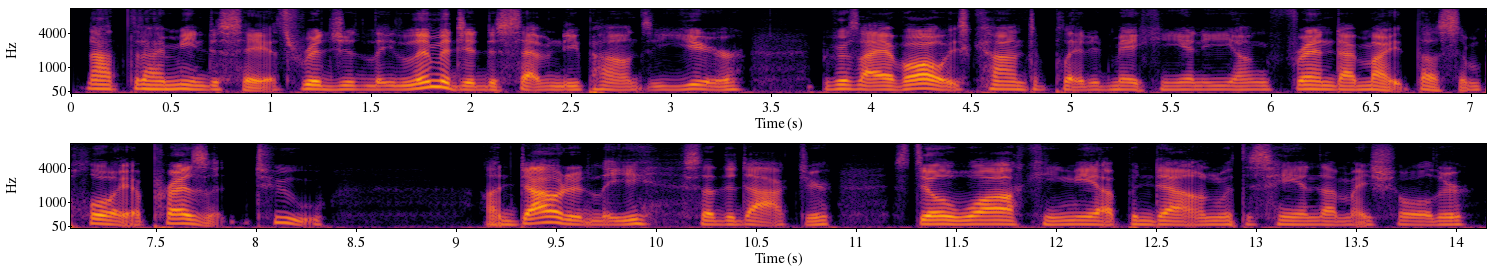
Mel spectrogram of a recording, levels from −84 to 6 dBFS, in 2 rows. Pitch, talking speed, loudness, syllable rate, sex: 150 Hz, 195 wpm, -20 LUFS, 5.5 syllables/s, female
